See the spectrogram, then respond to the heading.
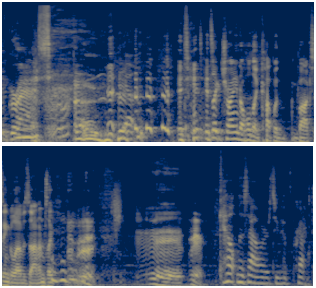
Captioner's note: grunts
